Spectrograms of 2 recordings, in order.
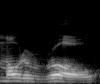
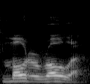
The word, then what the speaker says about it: Motorola: old company yes and not motor roll it's Motorola Okay so so I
